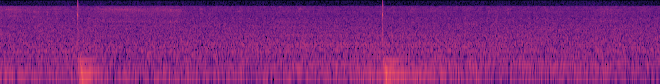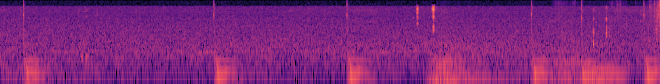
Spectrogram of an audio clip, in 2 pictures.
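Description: A soft game menu click sounds each time the selection moves.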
